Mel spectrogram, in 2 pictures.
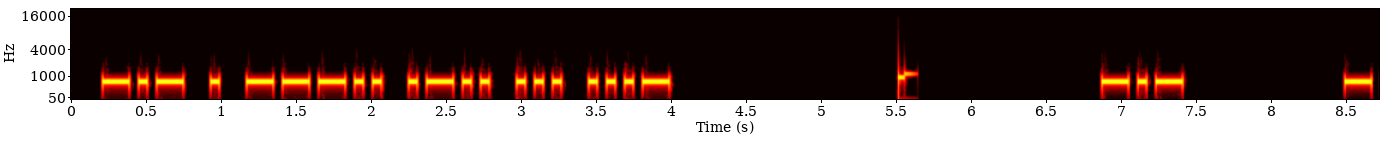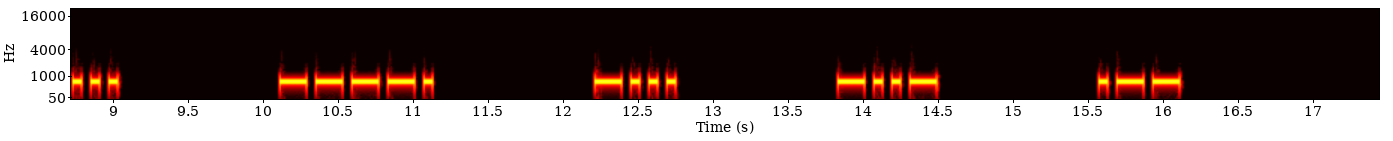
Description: Morse code, heard as a keyed tone, about 20 wpm, spaced as for 10 wpm, 700 Hz. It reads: KE8LSV KB9BXW
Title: USA Call Signs - 6 Characters - 6x Character Spacing - 20wpm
